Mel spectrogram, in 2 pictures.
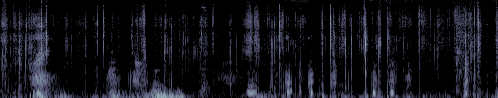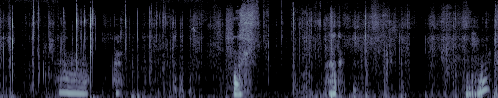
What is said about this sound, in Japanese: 折り紙の音聞いてる？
